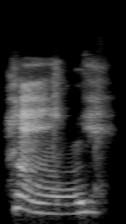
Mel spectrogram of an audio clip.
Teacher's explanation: I'm closing off the mouth, the air that comes through the mouth at the back of the mouth. And so it can only come through the nose.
